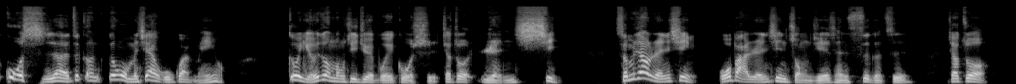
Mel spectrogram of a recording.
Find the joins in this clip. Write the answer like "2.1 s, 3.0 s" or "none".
none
